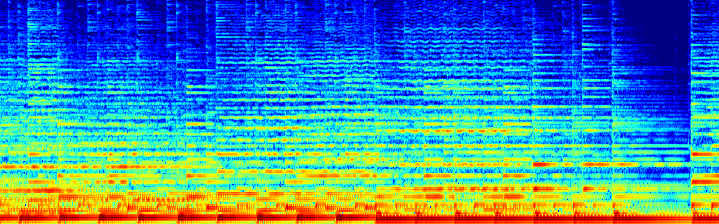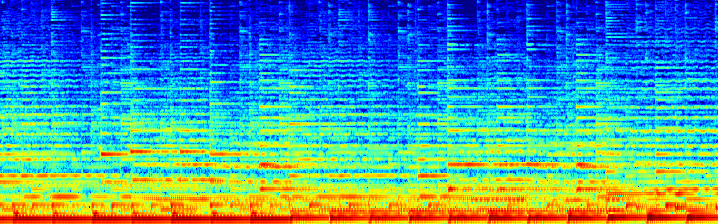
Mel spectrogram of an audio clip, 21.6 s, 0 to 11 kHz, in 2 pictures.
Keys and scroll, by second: 0.3 ctrl+=, 12.9 ctrl+0, 14.3 ctrl+=.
